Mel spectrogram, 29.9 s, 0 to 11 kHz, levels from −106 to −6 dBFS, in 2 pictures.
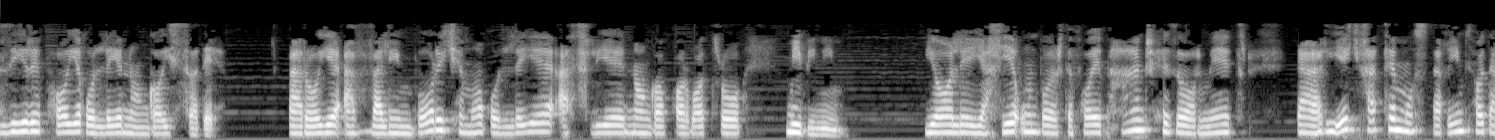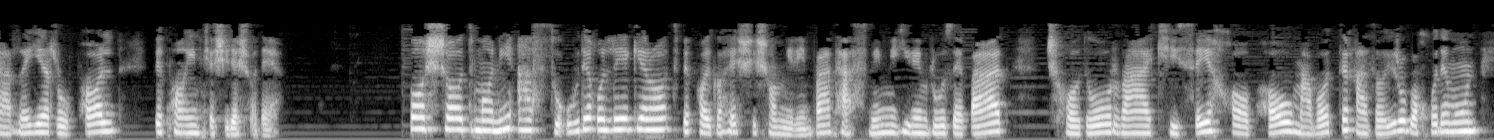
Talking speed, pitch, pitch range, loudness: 120 wpm, 185 Hz, 170-215 Hz, -15 LUFS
